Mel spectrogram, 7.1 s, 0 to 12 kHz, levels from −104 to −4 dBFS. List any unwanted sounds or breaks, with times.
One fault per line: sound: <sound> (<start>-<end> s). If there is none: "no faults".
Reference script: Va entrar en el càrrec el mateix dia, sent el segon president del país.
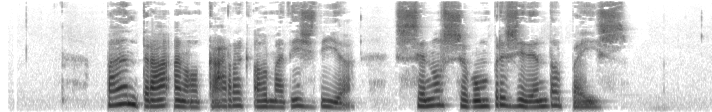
no faults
